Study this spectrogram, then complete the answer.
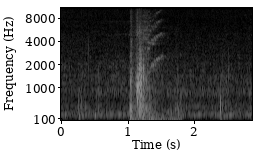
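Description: A door opens with a creak.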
